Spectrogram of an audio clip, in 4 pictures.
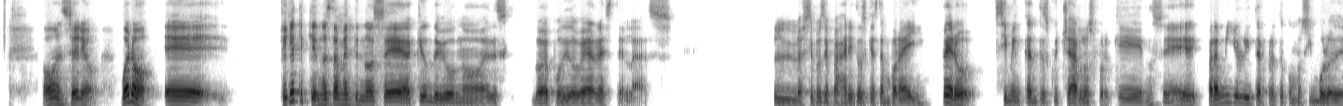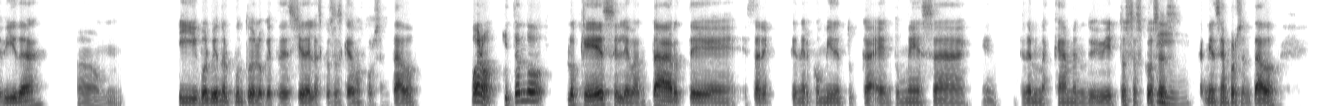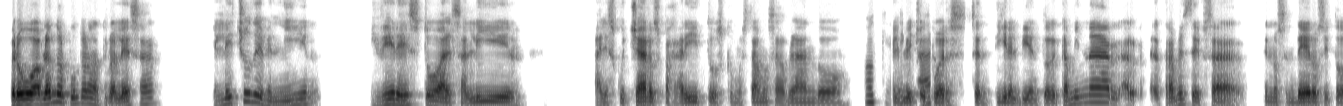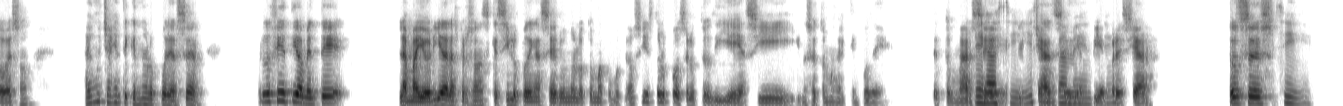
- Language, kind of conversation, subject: Spanish, podcast, ¿Por qué reconectar con la naturaleza mejora la salud mental?
- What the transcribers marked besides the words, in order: none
